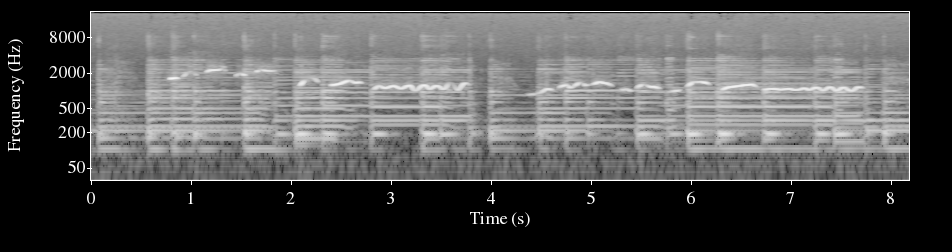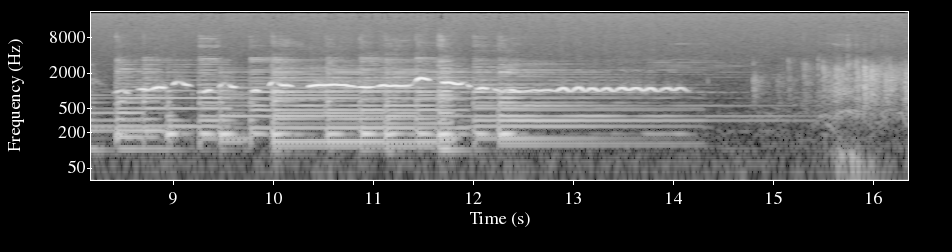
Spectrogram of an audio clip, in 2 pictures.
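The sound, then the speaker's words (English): Someone whistles a flowing melody with wavering, vibrato-tinged notes over steady instrumental backing, holding a clear tune for about fourteen seconds before it stops and a brief rustle of noise follows. “Hard to whistle when you're shaking.”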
